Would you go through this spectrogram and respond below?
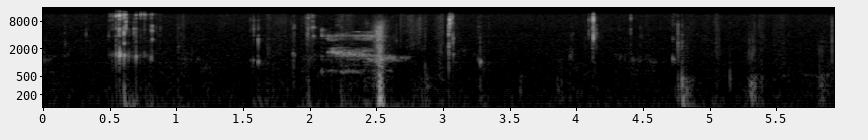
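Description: Close, wet chewing with lip smacking from someone snacking during a League of Legends session, irregular crunchy bites and smacks scattered over several seconds, no talking.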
